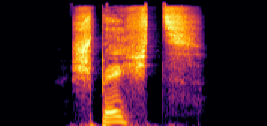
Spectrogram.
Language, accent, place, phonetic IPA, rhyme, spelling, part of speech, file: German, Germany, Berlin, [ʃpɛçt͡s], -ɛçt͡s, Spechts, noun, De-Spechts.ogg
- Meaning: genitive singular of Specht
